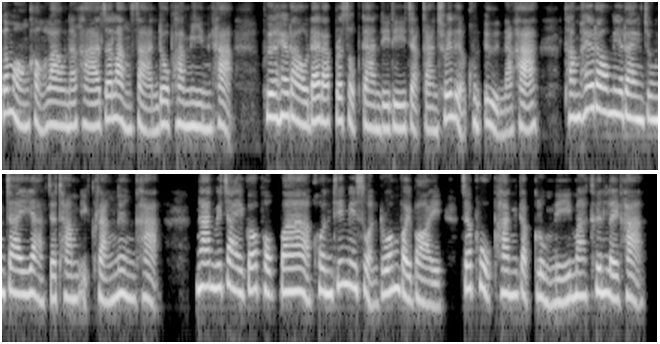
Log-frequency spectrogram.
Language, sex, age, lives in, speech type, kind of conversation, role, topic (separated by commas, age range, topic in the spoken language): Thai, female, 45-49, Thailand, read, expert-assistant, expert, คุณคิดว่าทำไมบางคนถึงเลือกเข้าร่วมขบวนการทางสังคม ในขณะที่บางคนไม่สนใจเลย?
